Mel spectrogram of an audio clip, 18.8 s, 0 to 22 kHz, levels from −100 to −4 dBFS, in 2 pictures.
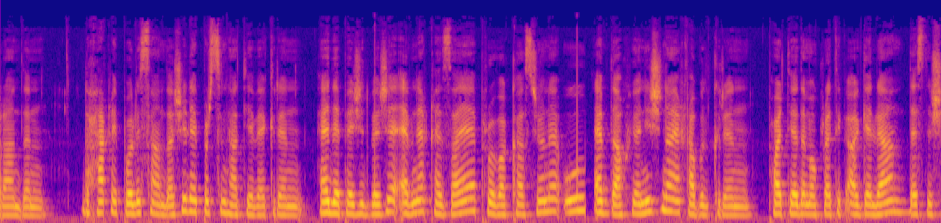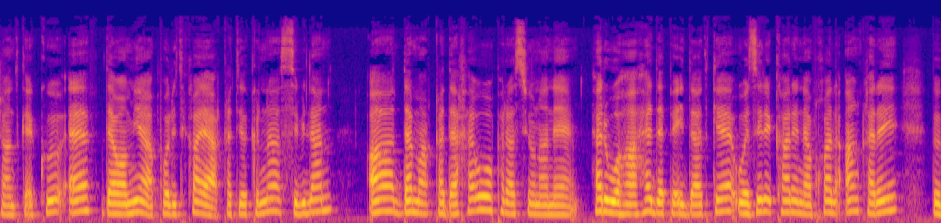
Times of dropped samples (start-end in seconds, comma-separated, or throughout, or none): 2.27, 3.75, 5.77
